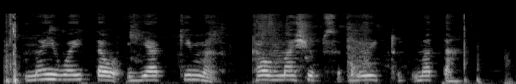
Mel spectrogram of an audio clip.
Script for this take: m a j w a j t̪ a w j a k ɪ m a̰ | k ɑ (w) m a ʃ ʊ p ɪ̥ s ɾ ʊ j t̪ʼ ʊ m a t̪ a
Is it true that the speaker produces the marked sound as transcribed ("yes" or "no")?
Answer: yes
